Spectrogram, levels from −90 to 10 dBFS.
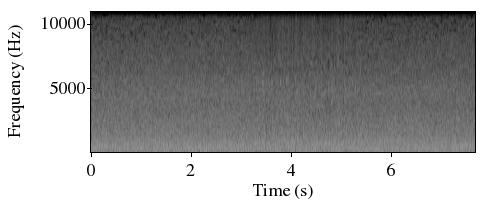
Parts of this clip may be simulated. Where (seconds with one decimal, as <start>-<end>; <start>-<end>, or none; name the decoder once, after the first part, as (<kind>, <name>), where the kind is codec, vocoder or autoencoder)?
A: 3.3-5.3 (vocoder, WaveNeXt)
